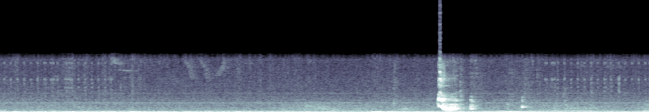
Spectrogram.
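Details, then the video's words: Female Chow Chow puppy squealing with joy while playing with her stuffed bear: one sharp, loud, high squeal about two-thirds of the way through, with a smaller yelp after it, over a steady low background hum. "Chow Chow Puppy Squeals with joy playing with stuffed bear"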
